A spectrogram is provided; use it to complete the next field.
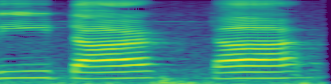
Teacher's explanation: इनका मूर्धा से होता है उच्चारण स्थान, तो वर्ग का नाम मूर्धन्य हुआ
